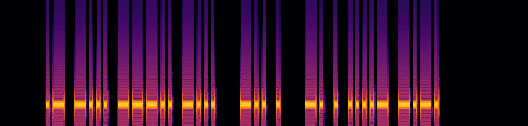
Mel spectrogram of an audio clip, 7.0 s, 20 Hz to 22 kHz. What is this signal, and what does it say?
Morse code, heard as a keyed tone, about 25 wpm, 700 Hz. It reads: AB8B DE NE4C
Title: USA Callsign DE Callsign - 4 Characters - 25wpm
